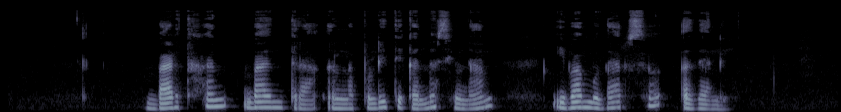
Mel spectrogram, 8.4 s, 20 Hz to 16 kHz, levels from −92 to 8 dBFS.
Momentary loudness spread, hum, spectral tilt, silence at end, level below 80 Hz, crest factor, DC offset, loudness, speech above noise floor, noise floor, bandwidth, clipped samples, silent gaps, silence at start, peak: 10 LU; none; -5.5 dB/octave; 1.15 s; -86 dBFS; 22 dB; under 0.1%; -38 LUFS; 42 dB; -80 dBFS; 11.5 kHz; under 0.1%; none; 1.45 s; -16 dBFS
